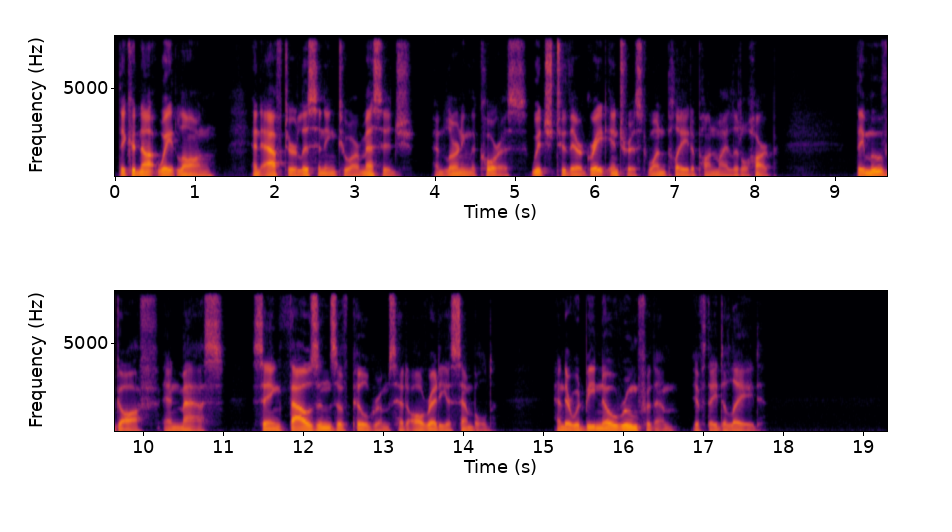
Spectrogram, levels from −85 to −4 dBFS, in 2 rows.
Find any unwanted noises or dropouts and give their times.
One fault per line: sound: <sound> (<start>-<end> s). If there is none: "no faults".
no faults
